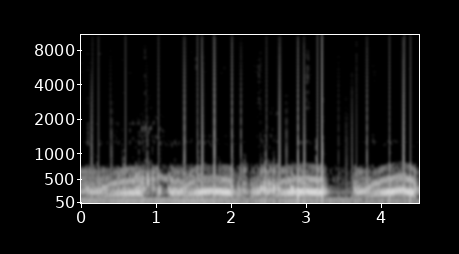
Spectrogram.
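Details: Wild male pigeon cooing to court a female before laying while she dances, inside a nest box. Four low, rolling coos, each rising then holding, with sharp taps and clicks between them and a steady low hum.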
